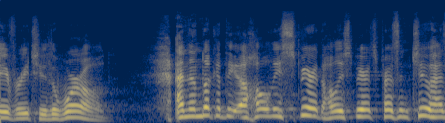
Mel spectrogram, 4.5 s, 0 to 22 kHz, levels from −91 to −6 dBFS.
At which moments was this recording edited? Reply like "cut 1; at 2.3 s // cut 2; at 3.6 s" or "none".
none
